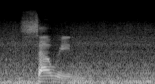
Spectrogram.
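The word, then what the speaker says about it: Samhain: And so when so when saw um which is the pronunciation of Sam uh saw sawin um meaning the end of summer.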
